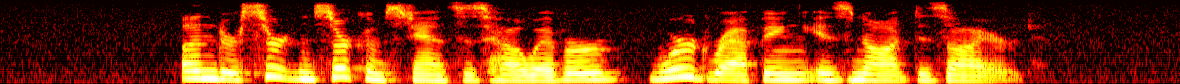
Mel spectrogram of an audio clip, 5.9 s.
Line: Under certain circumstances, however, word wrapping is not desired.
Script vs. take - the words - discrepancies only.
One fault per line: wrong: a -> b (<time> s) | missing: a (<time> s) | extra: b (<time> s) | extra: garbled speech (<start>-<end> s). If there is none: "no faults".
no faults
